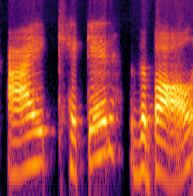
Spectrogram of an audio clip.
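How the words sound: The ending is said as a Spanish speaker would. The speaker calls it wrong. "Spanish speakers say something like"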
